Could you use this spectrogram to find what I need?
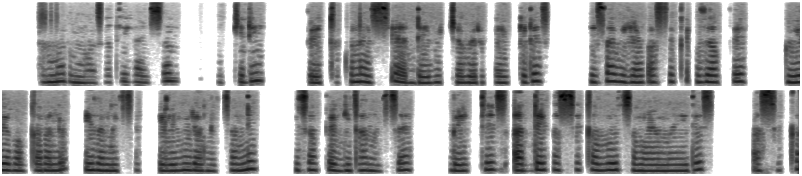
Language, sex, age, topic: Gamo, female, 18-24, government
